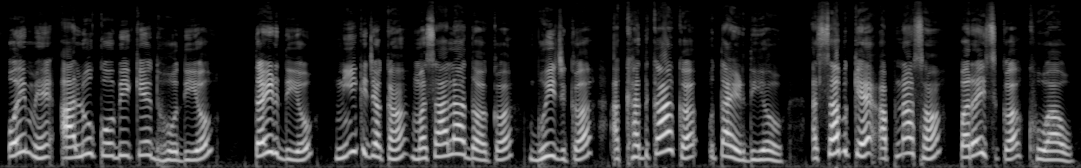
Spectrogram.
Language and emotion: Maithili, neutral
